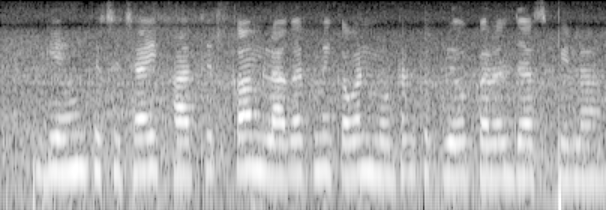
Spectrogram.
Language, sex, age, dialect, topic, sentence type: Bhojpuri, female, <18, Western, agriculture, question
